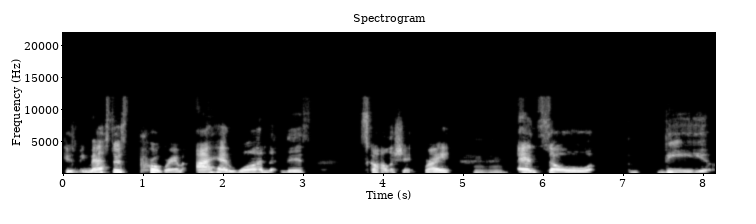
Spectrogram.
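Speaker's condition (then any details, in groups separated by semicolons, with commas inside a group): Stuttering; stutter since at least high school, caused shyness, quietness and shame then; still stutters, work role forced out of shell; stuttering not under own control; prolonged sounds, blocks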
